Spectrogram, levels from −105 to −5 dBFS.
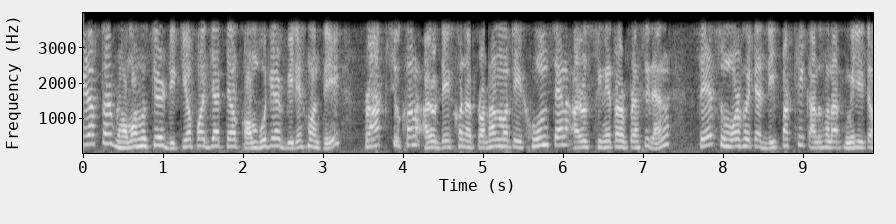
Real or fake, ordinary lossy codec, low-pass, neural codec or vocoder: fake; none; 3.6 kHz; codec, 44.1 kHz, 7.8 kbps, DAC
